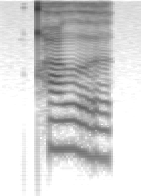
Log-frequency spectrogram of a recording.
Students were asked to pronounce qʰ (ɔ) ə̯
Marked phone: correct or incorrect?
incorrect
